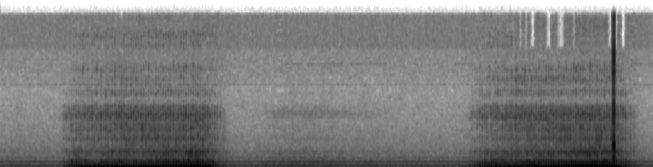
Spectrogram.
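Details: Wife snoring during sleep: two long, buzzing snores about three seconds apart, steady room hum in background.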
